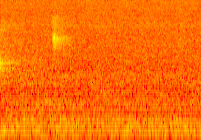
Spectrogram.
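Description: Steady low hiss of room tone and microphone noise with no speech, and one faint short tick about half a second in.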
